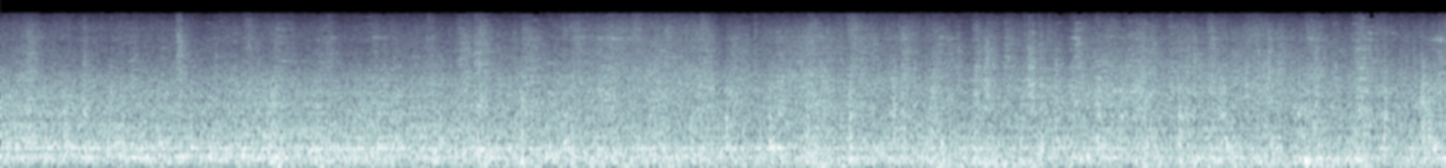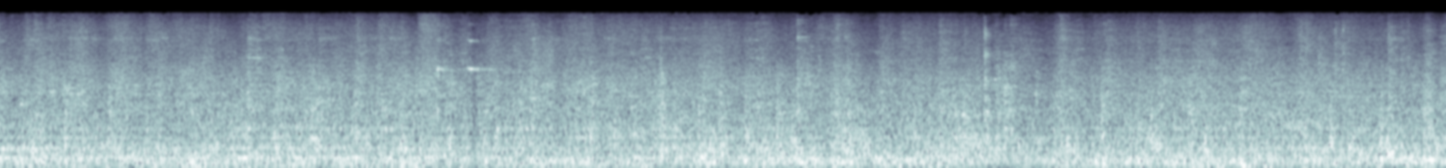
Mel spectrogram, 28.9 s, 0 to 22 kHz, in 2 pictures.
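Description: Freight gondola wagons rolling past behind a ChME3 diesel shunting locomotive: a steady rumble of wheels on rail, with clacking as the wheels cross the rail joints.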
